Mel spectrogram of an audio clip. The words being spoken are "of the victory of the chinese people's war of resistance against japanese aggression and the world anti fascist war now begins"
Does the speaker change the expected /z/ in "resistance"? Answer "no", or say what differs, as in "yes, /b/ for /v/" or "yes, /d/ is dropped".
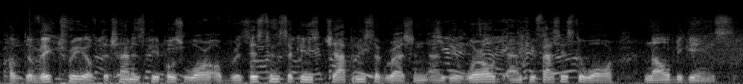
no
